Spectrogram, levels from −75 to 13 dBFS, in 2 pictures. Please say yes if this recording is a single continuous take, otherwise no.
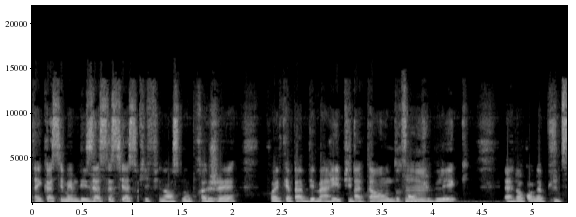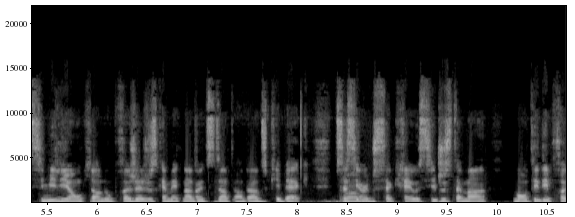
no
